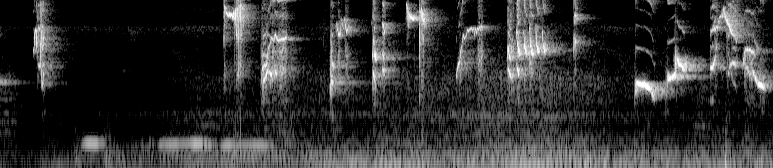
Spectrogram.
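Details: Orange-headed thrush song used to prompt a young bird: a continuous, varied medley of sharp whistles, slurred squeaks and chatters for several seconds, over a low background hum with a few soft low tones.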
